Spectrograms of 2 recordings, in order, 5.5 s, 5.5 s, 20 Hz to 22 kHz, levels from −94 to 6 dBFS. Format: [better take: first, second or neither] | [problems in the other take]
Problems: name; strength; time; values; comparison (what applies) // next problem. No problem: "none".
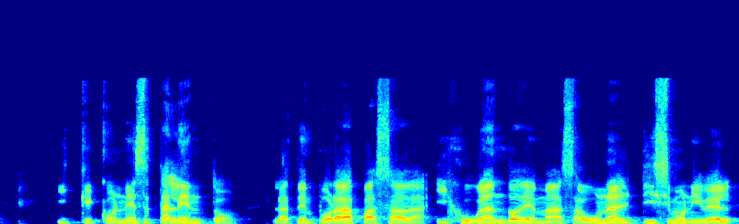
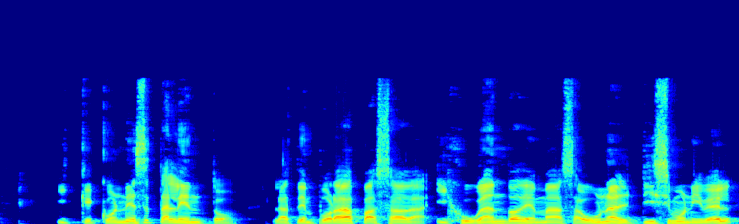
second | garbled, watery; slightly; nothing above 14.5 kHz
